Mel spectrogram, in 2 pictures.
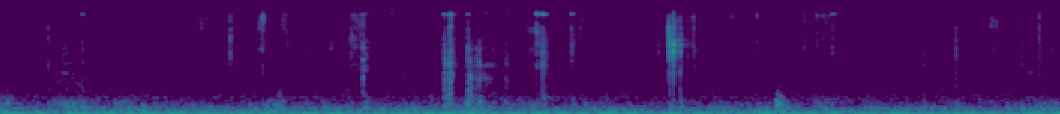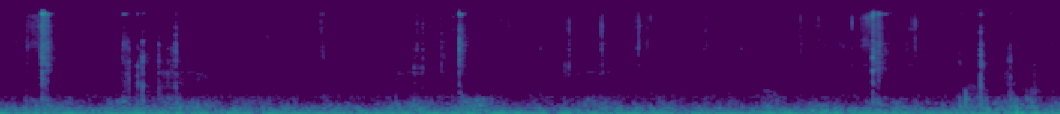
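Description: Faint rustling and soft clicks of fingers handling braided hair and threading small hair accessories onto the braids, a few sharper clicks standing out, over a low steady hum.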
